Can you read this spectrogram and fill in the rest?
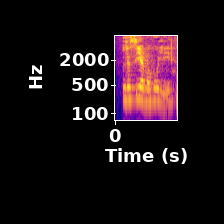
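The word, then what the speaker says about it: Lucia Moholy: Ähm, wie, wie spricht man den Namen richtig aus? Ich habe ihn nämlich noch nie gehört. Lucia Moholi. Moholi, mhm.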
